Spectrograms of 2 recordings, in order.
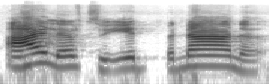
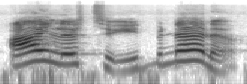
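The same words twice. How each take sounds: First: American pronunciation. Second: British pronunciation. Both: Shown as a demonstration. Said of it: "U K and U S".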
